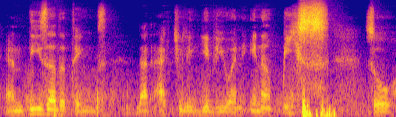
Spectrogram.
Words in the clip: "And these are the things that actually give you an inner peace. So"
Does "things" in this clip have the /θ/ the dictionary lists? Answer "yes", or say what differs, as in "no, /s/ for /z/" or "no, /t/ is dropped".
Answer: no, /t/ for /θ/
